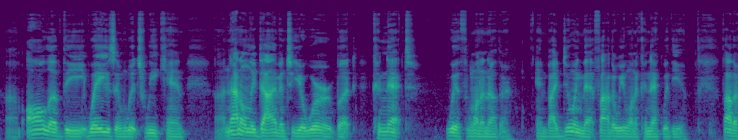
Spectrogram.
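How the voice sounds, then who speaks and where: A man in his thirties leads an online devotional as a pastor, and his voice sits very low with a gravelly fry. He speaks earnestly and steadily, pausing on "uh" and "um" as he prays and explains scripture. He is recorded on a webcam in a small room at home. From Michigan, USA. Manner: earnest, measured, with frequent "uh" and "um". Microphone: webcam in front of him.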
